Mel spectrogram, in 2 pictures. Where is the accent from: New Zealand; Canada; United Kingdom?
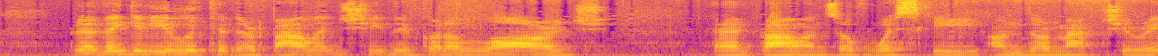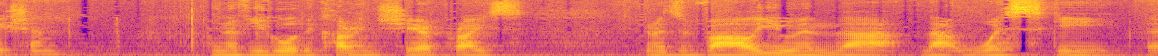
United Kingdom; Scotland; now in Australia; as a Scotsman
